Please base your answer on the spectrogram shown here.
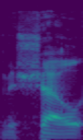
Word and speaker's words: Michelle: try to remember to pronounce the names as they should be which is in French which if it's the girl version of the name Michelle then that's just how it is Michelle in French but if it's pronounced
